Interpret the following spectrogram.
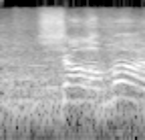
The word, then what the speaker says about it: Shalamar: Shalamar, that's how you say it.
